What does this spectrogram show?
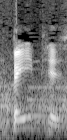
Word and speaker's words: Batis: one I have for you is about Ze baas it's spelled b a t i s and it's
